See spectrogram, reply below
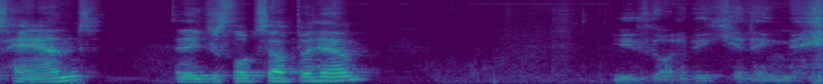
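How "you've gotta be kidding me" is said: very low, quiet disbelief; unimpressed knight. Acted. Sir Rory looking up after a hit, low quiet disbelief. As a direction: say it under your breath, menacingly unimpressed.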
